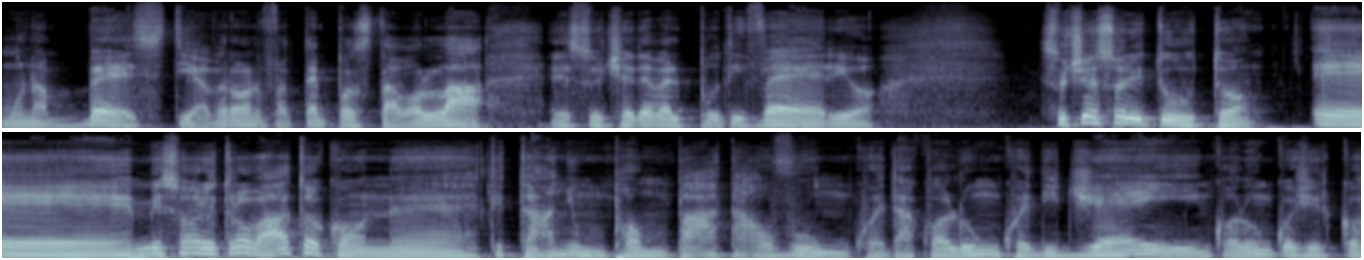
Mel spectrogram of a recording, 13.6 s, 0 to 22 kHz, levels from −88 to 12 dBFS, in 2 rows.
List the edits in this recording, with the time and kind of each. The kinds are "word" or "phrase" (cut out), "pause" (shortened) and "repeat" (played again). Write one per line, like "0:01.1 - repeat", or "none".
none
